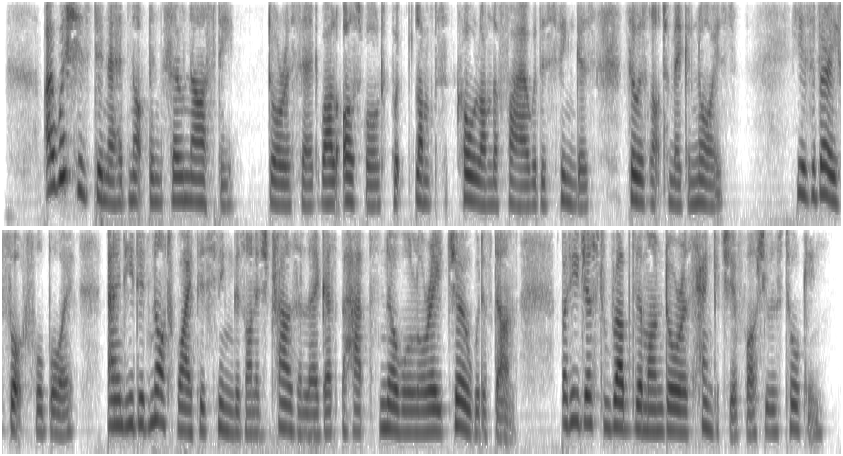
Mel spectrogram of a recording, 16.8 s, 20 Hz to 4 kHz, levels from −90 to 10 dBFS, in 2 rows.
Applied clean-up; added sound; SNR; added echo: neural mask model DeepFilterNet 3.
